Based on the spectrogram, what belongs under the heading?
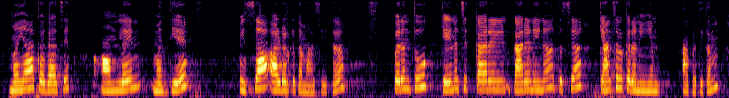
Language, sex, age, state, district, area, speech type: Sanskrit, female, 18-30, Karnataka, Shimoga, rural, spontaneous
